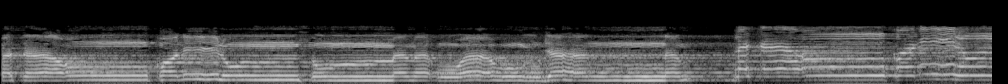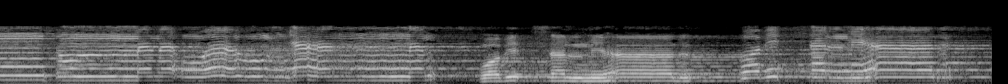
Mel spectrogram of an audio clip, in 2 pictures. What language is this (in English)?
Arabic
